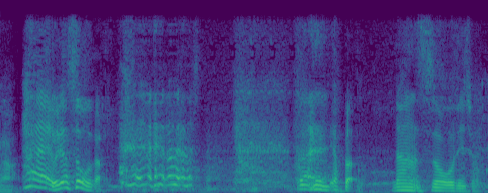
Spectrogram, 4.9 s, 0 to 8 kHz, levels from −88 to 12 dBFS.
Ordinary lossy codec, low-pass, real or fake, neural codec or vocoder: none; 7.2 kHz; fake; codec, 16 kHz, 1.1 kbps, Voila-Tokenizer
